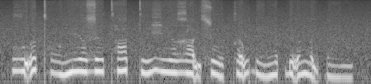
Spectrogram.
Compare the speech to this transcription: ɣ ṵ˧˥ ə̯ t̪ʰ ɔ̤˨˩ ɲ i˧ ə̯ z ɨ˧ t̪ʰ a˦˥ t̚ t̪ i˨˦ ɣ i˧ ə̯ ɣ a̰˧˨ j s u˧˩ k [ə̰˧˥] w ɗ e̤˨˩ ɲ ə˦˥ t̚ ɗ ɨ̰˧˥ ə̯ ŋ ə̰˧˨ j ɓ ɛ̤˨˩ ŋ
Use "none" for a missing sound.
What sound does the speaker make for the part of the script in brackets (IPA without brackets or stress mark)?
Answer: ə̰˧˥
